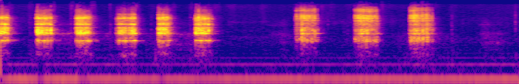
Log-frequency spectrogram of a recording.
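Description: A massive pepper mill's mechanism turning, giving a series of short, evenly spaced scraping grinds, five quick strokes then three slower ones, close and fairly faint against a steady low hum.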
